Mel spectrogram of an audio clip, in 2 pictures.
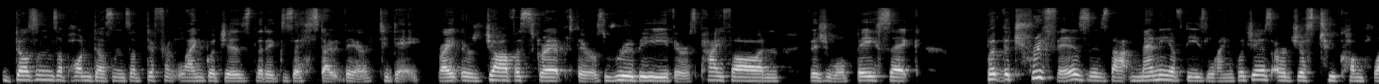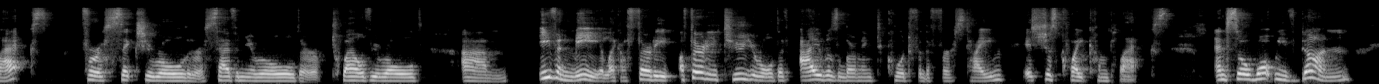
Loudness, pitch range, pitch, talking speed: -18 LUFS, 165-205 Hz, 185 Hz, 170 wpm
